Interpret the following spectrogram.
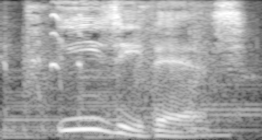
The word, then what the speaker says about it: EZVIZ: It's pronounced EZVIZ.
